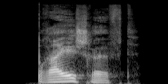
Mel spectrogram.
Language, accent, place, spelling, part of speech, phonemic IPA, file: German, Germany, Berlin, Brailleschrift, noun, /ˈbʁaːjəʃʁɪft/, De-Brailleschrift.ogg
- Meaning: Braille (system of writing using raised dots)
